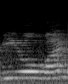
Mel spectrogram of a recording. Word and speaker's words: boy: Boy, not boy. Boy. Like this. And look, there are two syllables. When in vowel there will be two syllables, that is diphthong.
